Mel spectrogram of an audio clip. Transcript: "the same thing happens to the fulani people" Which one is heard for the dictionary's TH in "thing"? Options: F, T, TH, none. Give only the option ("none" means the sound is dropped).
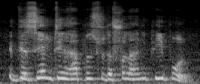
T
